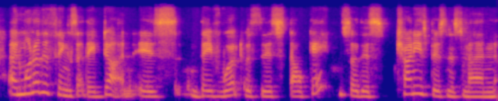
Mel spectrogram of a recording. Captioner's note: speaks in foreign language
